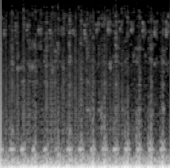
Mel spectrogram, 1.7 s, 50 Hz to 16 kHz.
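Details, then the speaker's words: Renault Clio Mk1 1.8 16v with no exhaust and old fuel, off the road since 2017, creeping forward under light load: an uneven, lumpy beat with a slight stumble. It is missing, likely due to bad old petrol. "So the fuel's probably not great, and she is missing a little bit. But yeah, she runs!"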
